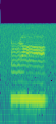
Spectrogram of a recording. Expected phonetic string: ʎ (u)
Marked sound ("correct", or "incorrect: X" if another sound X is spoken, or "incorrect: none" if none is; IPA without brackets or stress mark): incorrect: y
